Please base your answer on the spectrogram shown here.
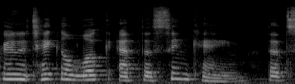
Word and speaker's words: cinquain: we're going to take a look at the sinkhang that's spelled s or excuse me c-i-n-q-u-a-i-n it's a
